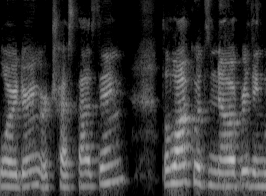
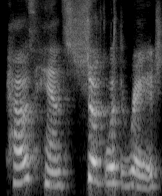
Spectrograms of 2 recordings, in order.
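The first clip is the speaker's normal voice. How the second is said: ordinary delivery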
